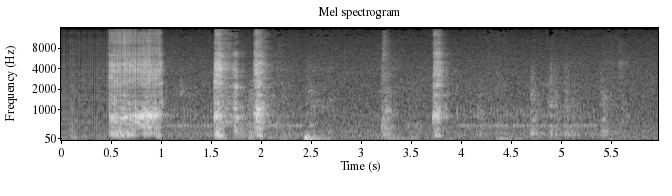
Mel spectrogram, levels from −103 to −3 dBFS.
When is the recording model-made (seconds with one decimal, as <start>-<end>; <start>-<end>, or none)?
0.0-1.0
